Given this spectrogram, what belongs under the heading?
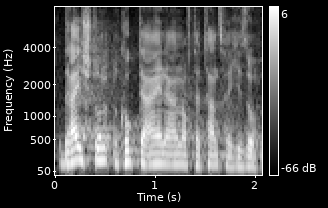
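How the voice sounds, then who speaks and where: A man's voice: mid-range voice, expressive, fairly quick. A man performing a stand-up comedy set on a club stage, talking straight to the crowd and slipping into mimicked voices. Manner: punchy, mimics accents and voices, addresses crowd. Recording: live stage in a hall with reverb, faint crowd noise.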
